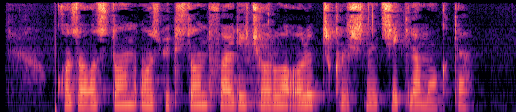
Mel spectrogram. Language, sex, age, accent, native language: Uzbek, female, 18-24, Buxoro, Uzbek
